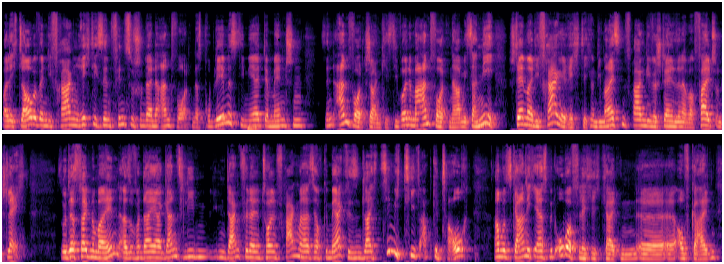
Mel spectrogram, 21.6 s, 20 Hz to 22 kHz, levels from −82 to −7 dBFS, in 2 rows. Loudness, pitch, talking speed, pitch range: -23 LUFS, 180 Hz, 235 wpm, 160-195 Hz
